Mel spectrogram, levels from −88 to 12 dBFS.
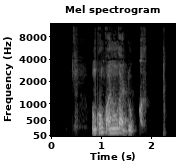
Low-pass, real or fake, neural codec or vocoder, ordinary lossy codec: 10.8 kHz; real; none; AAC, 64 kbps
